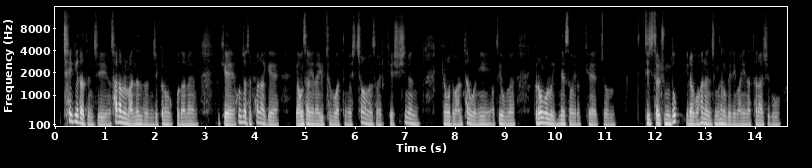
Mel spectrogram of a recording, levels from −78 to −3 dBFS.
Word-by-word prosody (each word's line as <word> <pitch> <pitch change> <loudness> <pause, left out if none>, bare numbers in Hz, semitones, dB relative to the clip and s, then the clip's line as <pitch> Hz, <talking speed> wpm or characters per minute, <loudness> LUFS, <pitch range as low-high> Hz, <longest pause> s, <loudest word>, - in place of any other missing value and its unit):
책이라든지 120 - +2
사람을 175 -1 +6
만난다든지 110 -2 0
그런 120 +1 -1
것보다는 110 0 -3 0.3
이렇게 115 -6 +2
혼자서 170 +3 +1
편하게 120 -7 -1 0.3
영상이나 115 -1 +3
유튜브 115 +1 -3
같은 115 +2 -3
거 115 - -3
시청하면서 120 -3 -3
이렇게 115 +1 -7
쉬시는 135 - -3 0.4
경우도 120 -3 0
많다 115 +8 -1
보니 120 0 -1
어떻게 130 +3 -1
보면 120 -1 -1 0.4
그런 155 +2 +6
걸로 145 -4 +4
인해서 120 0 -1
이렇게 115 -1 -5
좀 105 -1 -7 0.4
디 - - -28
디지털 130 +1 +4
중독이라고 130 - +2
하는 135 -4 +2
증상들이 120 -3 0
많이 110 +1 -3
나타나시고 115 +1 -4
120 Hz, 385 characters per minute, -23 LUFS, 110-130 Hz, 0.4 s, 사람을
